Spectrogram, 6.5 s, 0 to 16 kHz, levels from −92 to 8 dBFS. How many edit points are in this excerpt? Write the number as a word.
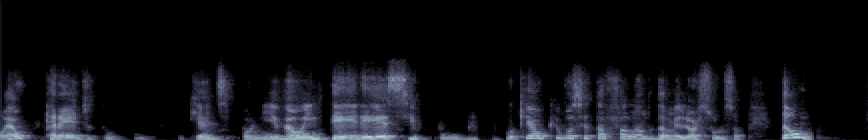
zero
